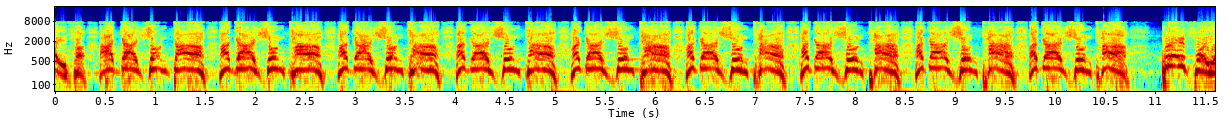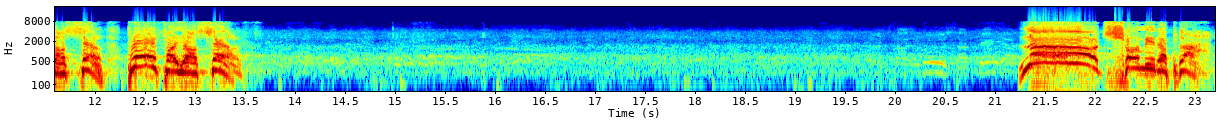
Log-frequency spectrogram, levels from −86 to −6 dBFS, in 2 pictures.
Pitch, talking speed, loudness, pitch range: 285 Hz, 75 wpm, -8 LUFS, 260-305 Hz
